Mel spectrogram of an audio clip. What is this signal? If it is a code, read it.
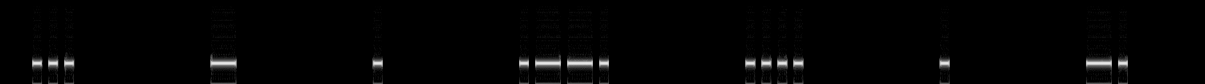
Morse code, heard as a keyed tone, about 15 wpm, spaced as for 5 wpm, 1000 Hz. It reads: STEPHEN
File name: qotdfiles / 5wpm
